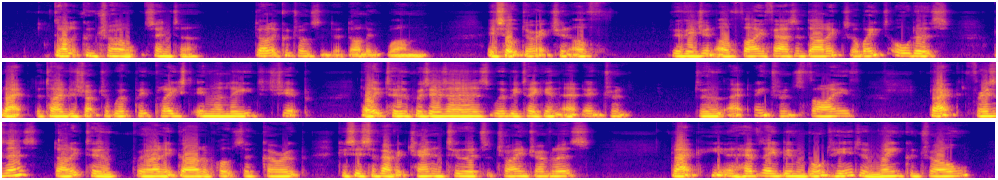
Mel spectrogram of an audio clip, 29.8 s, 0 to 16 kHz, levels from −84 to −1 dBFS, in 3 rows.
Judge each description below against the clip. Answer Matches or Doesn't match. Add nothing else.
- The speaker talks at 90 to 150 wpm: Matches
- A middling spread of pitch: Doesn't match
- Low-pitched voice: Doesn't match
